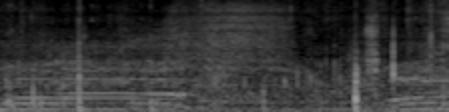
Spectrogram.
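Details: Girlendo cow on a farm in Pakistan, offered for sale; a low, steady harmonic lowing runs through the clip under a man's voice, with a few sharp knocks near the end.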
